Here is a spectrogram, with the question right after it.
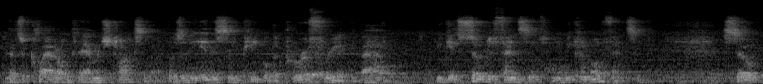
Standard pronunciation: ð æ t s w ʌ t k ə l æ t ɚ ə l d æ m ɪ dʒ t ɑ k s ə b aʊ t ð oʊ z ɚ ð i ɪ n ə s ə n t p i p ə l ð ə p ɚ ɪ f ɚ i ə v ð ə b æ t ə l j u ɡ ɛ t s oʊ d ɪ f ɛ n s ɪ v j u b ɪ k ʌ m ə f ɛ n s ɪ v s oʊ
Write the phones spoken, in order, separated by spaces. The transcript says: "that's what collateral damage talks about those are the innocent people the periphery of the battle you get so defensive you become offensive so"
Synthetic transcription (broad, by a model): ð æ t s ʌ k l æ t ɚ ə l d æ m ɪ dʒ t ɑ k s ə b aʊ t ð oʊ z ɚ ð i ɪ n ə s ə n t p i p l ð ə p ɚ ɪ f ɚ i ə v ð ə b æ t l j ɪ ɡ ɛ t s oʊ d ɪ f ɛ n s ɪ v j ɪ b ɪ k ʌ m ə f ɛ n s ɪ v s oʊ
